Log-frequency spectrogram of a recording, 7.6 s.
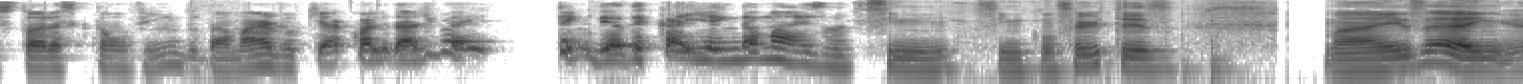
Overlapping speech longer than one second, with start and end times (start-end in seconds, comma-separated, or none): none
